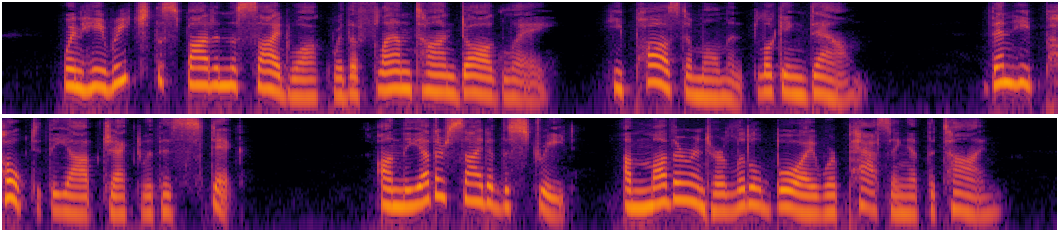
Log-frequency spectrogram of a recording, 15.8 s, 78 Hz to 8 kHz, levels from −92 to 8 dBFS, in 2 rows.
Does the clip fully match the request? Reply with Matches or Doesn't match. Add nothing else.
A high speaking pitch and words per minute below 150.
Doesn't match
